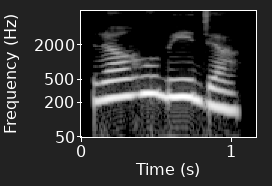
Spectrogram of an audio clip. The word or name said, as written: ರಾಹುಬೀಜ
